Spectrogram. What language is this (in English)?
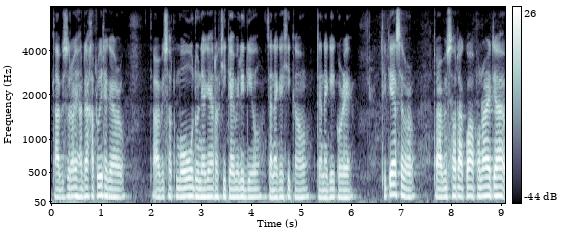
Assamese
